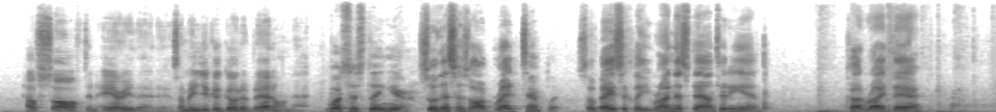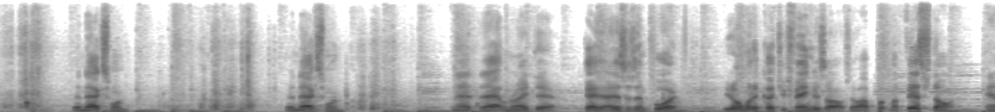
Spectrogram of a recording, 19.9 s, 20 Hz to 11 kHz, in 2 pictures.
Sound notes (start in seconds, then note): 9.7 chopping; 12.0 chopping; 15.4 chopping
